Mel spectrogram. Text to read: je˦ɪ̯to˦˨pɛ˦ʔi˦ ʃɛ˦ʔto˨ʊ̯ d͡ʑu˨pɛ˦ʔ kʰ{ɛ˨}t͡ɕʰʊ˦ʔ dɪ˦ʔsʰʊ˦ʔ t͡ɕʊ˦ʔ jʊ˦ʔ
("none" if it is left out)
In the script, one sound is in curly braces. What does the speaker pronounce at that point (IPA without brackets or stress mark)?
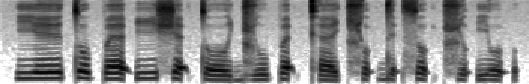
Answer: ɛ˨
